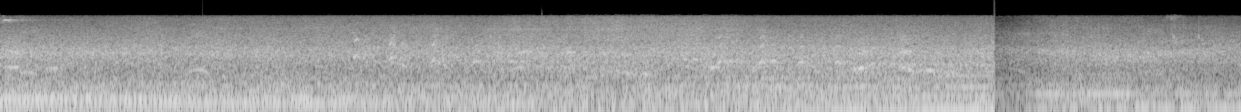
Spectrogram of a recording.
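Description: German shepherd barking over a steady low hum, with voices; the sound changes abruptly about ten seconds in.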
